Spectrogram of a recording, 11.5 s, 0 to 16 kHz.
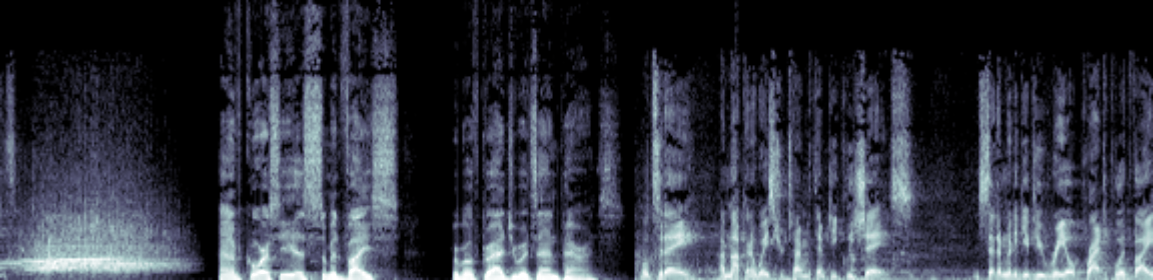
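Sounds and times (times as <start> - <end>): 
large graduation crowd applause at commencement ceremony: 0.0 - 2.0
speech: 2.2 - 11.5.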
